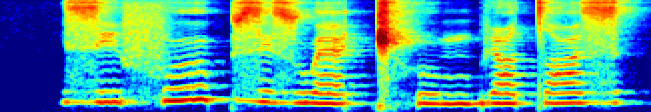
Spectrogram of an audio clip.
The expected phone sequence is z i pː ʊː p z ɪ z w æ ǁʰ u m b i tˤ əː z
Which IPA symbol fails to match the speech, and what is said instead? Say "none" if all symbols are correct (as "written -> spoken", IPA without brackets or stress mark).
pː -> f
